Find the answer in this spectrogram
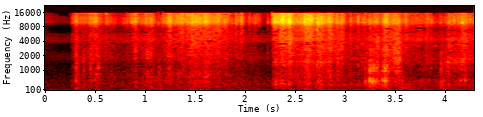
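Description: Paper strip and its clear plastic backing sheet rustling and crinkling as they are handled, growing louder a little past halfway.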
